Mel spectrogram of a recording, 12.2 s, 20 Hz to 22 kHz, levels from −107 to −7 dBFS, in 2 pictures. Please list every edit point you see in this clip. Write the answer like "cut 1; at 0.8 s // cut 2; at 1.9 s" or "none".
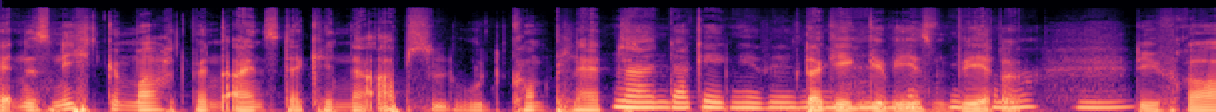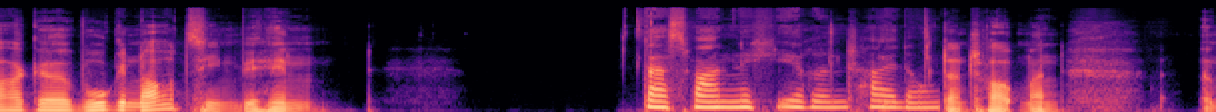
cut 1; at 5.7 s // cut 2; at 10.8 s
